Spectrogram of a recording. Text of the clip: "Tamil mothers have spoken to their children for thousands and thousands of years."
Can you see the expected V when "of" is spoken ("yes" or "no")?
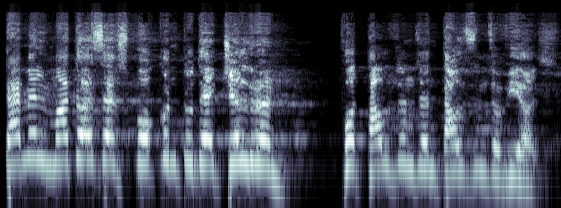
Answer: yes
